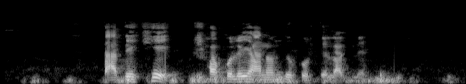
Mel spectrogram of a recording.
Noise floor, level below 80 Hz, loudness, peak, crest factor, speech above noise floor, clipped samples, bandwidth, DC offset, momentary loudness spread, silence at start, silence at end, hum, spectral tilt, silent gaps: -46 dBFS; -46 dBFS; -19 LUFS; 0 dBFS; 20 dB; 27 dB; under 0.1%; 7.6 kHz; under 0.1%; 13 LU; 0.3 s; 0.15 s; none; -6 dB/octave; none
